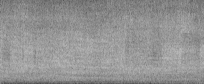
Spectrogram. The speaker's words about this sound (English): I have to pause for a moment as a helicopter goes overhead.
